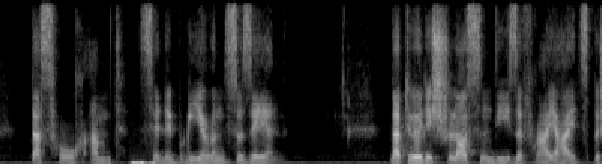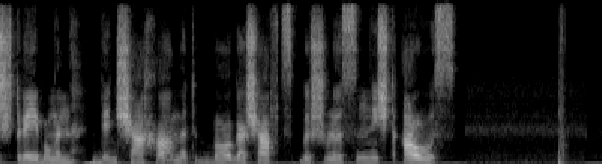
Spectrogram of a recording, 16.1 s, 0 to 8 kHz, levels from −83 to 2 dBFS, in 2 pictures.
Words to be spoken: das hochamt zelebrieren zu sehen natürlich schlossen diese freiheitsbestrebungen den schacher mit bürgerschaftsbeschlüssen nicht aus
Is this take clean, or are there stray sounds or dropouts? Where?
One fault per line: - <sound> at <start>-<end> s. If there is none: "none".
- thud at 15.5-15.6 s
